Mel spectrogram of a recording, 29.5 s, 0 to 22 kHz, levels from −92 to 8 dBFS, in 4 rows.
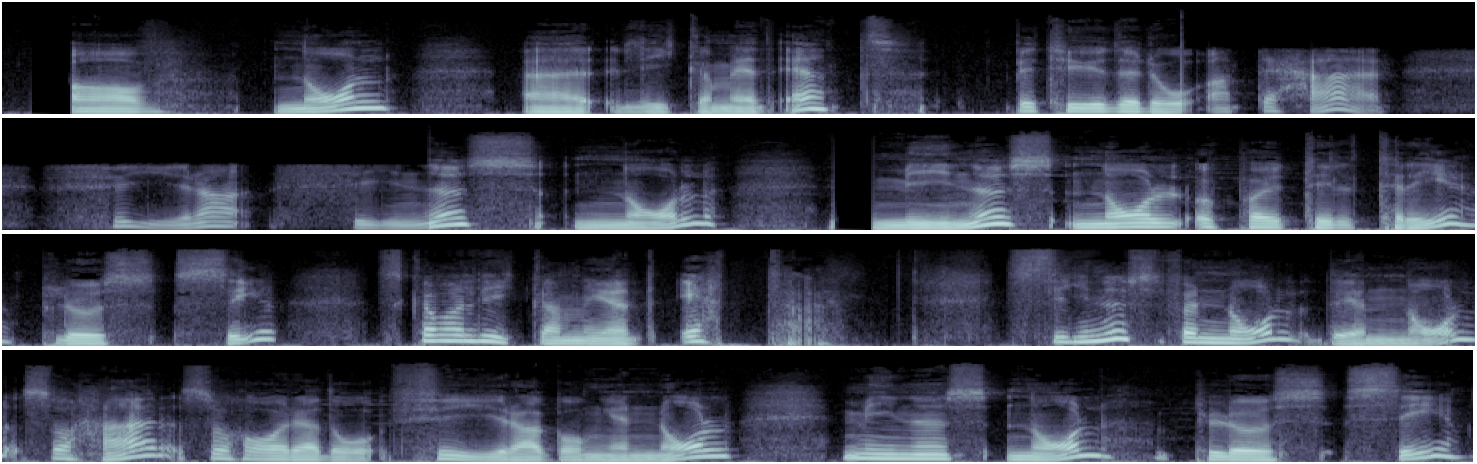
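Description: From 5.89 to 9.50 s the sound abruptly turns dull and boxy, with no gap at the changeover. Everything above 3.8 kHz vanishes, the level falls by roughly 10 dB, and a faint new noise floor appears far below the signal. The likely cause is an input switched to a poorer device. On a spectrogram this stretch shows a flat ceiling at 3.8 kHz, and the waveform envelope visibly shrinks for those 3.6 seconds.

From 15.35 to 23.35 s the treble thins. This is an adaptive stream at a lower bitrate: for eight seconds the playback fell back to a cheaper encoding, which fits a step down from around 64 to 16 kbit/s Opus. Content above 12.1 kHz is gone and codec smearing rises. Quality changes suddenly at both ends, with no gap. A spectrogram shows a hard cutoff at 12.1 kHz and blotchy, patchy high-frequency detail, while the waveform looks nearly unchanged.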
